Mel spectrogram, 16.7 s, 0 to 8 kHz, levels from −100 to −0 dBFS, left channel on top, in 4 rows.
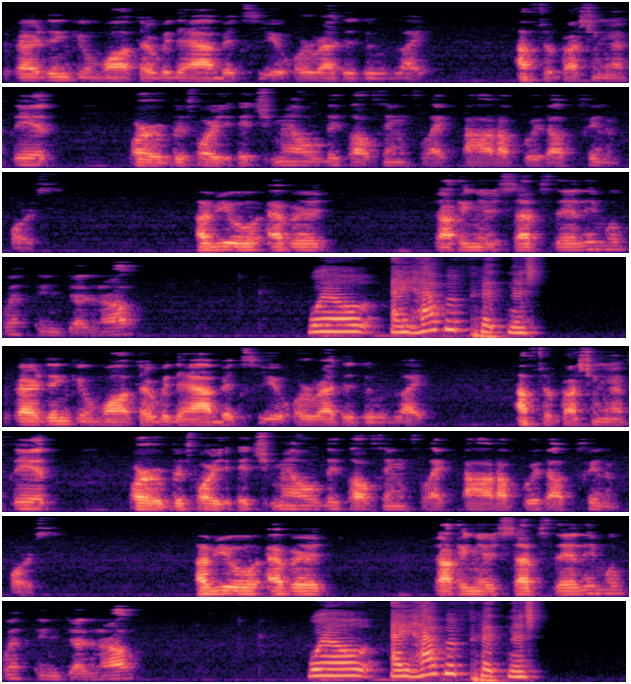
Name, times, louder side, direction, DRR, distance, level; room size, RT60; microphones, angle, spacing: voice 1, 0.1-2.8 3.4-4.5 5.0-8.6 9.6-10.5 11.2-13.4, right 4 dB, 70° right, 0.4 m, -25 dB
voice 2, 14.6-16.1, right 1 dB, 30° right, 0.8 m, -20 dB
4.1 x 2.4 x 3.7 m
head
